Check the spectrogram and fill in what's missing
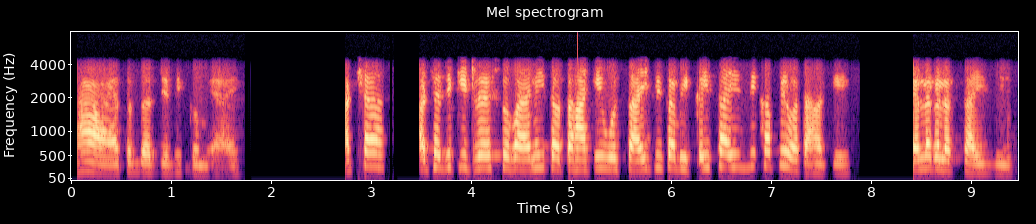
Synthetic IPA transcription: ɦãsɐ̃nd̪əɾd͡ʒebʱɪkəmḛ̃a̰ːe | ɐtːʃʰa | ɐtːʃʰad͡ʒekiʈɾeːssubʱanit̪ɔt̪ɐɦãkeʋosaːid͡ʒisɐbʱɦɪkːəisaːizikʰɐpeɦot̪ɐɦãke | ɐləɡɐləɡsaːizd͡ʒiː

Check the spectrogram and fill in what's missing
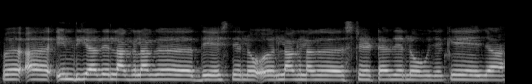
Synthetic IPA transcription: pɪnd̪ijaːd̪eːləɡləɡd̪eːʃd̪eːloːləɡləɡsʈeːʈãːd̪eːloːkd͡ʒekeːd͡ʒãː

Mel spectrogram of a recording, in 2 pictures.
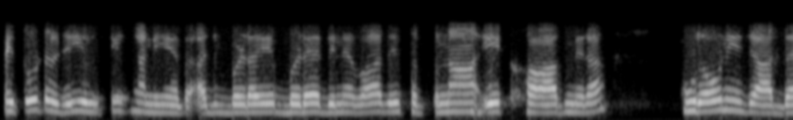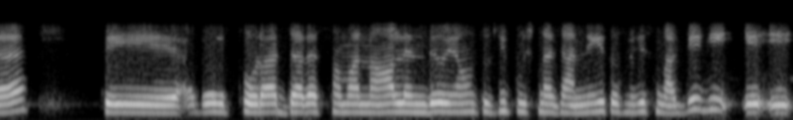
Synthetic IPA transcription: mẽːt̪oːʈəld͡ʒeiɾuːt̪iːsaːnĩːɛːt̪ã̰əd͡ʒbəɽebəɽeːd̪ɪnẽːbaːd̪eːsəbnãːeːkʰaːbmeːɾaː | puːɾaːoːnẽːd͡ʒaːd̪aːɛː | t̪eːəɡəɾt̪ʰoːɽaːd͡ʒjaːd̪aːsəmãːnaːlːɛ̃ːnd̪eːɦoːjãːɦõːt̪ʊsĩːpʊt͡ʃʰnaːt͡ʃaːnẽːɡiːt̪ːʊsnẽkɪːsəmaːɡeːɡiːeːʔː

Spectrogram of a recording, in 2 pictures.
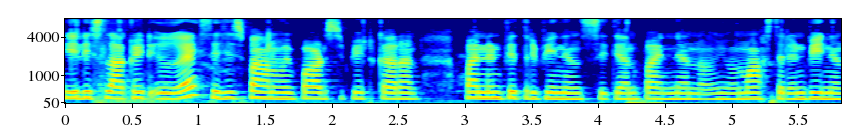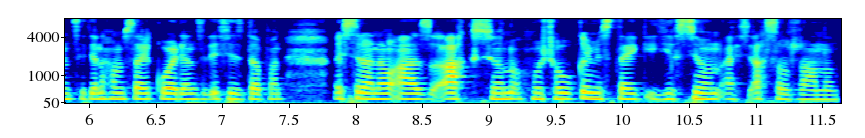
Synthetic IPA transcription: jelʲisʲlaːkɐʈʲɨasʲɐsʲisʲpaːnʋunʲpaːʈisʲipʲeːʈkɐɾɐn | panʲːɐnpʲit̪ɾibʲinʲɐnsɨt̪ʲjɐnpanʲːɐnjunmaːst̪ɐɾʲjɐnbʲinʲɐnsɨt̪ʲjɐnɦɐmsaːjikaːɽʲɐnsɨt̪ʲɐsʲisʲd̪ɐpɐnɐsʲɾɐnɐwʔaːzaːkʰsunhut͡ʃʰɐwkɐmʲist̪ɐkʲjisunɐsʲɐsɐlɾaːnd̪un

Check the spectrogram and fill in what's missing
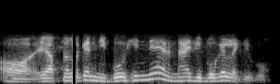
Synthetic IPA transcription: ɔ̃eapnalʊkɛniboɦinɛnajdibɔɡɛlaɡibɔ̰

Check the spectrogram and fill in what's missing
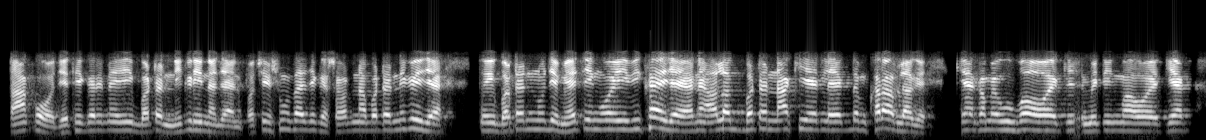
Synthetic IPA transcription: ʈãkod͡ʒet̪ʰikəɾineibəʈənːɪkɭinəd͡ʒajnpət͡ʃʰiʃũt̪ʰajt͡ʃʰekesəʈnabəʈənːɪkɭid͡ʒaj | t̪oibəʈənːũd͡ʒemɛt͡ʃiŋɡɦojiʋikʰaid͡ʒajəneələɡ̚bəʈənːakʰieːʈleːk̚d̪əmkʰəɾablaɡekjãkɦəmeubʱaɦojkjãmiʈɪŋɡmãɦojkjãk̚

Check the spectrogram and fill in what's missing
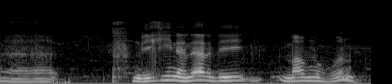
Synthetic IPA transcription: bikʰinanaɾbi | mamuɡun

